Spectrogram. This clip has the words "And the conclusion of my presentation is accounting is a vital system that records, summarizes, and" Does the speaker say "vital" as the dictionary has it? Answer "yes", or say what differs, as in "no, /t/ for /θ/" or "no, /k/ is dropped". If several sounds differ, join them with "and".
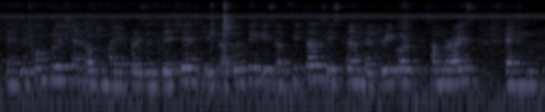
no, /f/ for /v/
